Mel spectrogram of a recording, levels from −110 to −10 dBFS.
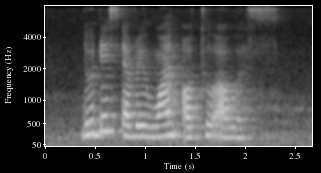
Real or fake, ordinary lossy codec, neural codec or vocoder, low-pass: real; none; none; none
